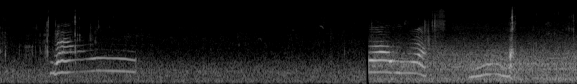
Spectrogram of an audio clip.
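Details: Bengal cats playing with toy mice give clear meows: an early call that holds steady, then after a pause a louder falling meow followed by a short bent one, over a faint background hiss.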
